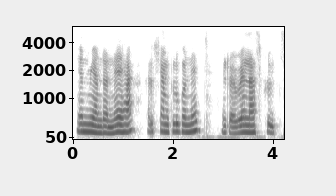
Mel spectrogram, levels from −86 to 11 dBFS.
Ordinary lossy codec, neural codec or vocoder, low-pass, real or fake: none; none; 5.4 kHz; real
